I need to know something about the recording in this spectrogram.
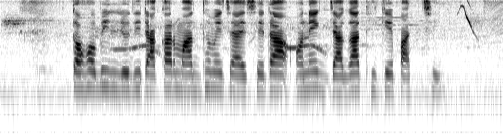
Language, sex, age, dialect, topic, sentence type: Bengali, male, 25-30, Western, banking, statement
